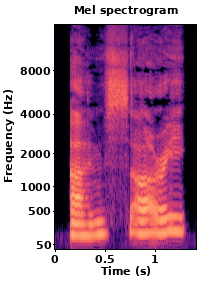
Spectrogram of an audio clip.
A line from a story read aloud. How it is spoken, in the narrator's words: cried, her voice trembling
